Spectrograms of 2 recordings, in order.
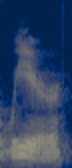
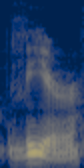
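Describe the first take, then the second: First: The word begins with a W sound. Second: The word begins with a V sound. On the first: This is the classical Latin pronunciation. "classical Latin pronunciation generally requires you to pronounce the V as a W" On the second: This is the ecclesiastical Latin pronunciation. "in which you pronounce the V as a V"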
